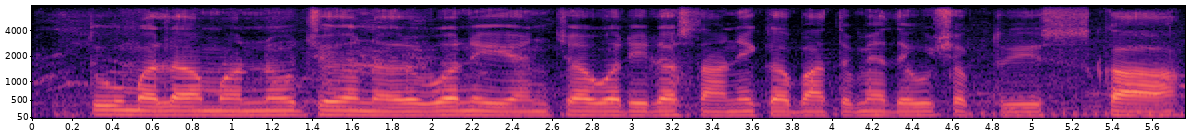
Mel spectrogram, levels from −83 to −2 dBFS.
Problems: background sounds at intervals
